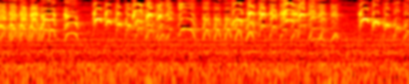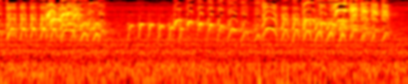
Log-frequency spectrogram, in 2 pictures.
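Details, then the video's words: Hand-reared common babbler chicks producing long runs of high, rapid squeaky chirps, several birds overlapping, with a short pause after five seconds before another burst; low mechanical hum throughout. "COMMON BABBLERS( hand reared chicks )"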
